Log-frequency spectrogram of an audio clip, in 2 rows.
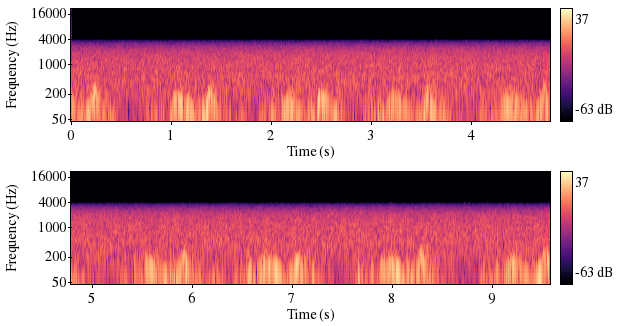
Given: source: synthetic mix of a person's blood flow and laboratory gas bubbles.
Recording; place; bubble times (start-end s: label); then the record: Doppler ultrasound of blood flow; precordium
3.88-3.96 s: bubbles
8.30-8.38 s: bubbles
8.66-8.74 s: bubbles
From the record:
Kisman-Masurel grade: 121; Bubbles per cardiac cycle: 1 to 2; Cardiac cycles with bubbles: 10 to 50%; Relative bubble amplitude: barely perceptible (0.100 to 0.250); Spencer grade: 2 (many but less than half of the cardiac periods contain bubble signals, singularly or in groups); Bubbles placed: only in the low amplitude regions of the cardiac cycle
